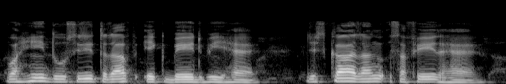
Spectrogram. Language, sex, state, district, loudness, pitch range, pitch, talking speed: Hindi, male, Bihar, Patna, -18 LUFS, 110-130 Hz, 120 Hz, 130 wpm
